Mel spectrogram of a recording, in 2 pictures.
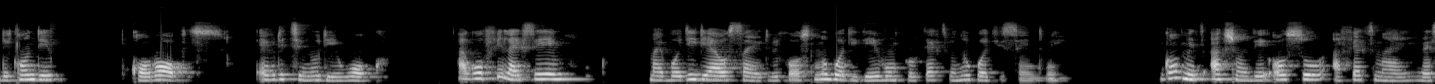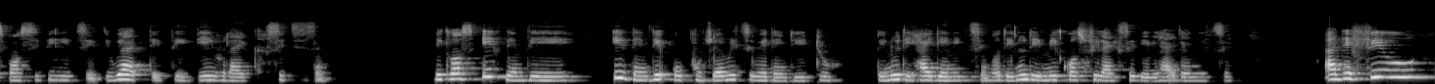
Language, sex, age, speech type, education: Nigerian Pidgin, female, 60+, spontaneous, tertiary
